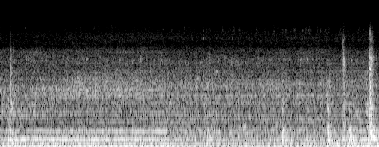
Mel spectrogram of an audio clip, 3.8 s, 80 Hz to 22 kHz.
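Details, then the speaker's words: 1990 Mercedes-Benz 300SE W126 with M103 inline-six, idling just after delivery: low steady idle that rises and falls slightly once in closed loop; owner suspects a vacuum leak, not confirmed. "See the idle fluctuation up and down a little bit, because once it gets into closed loop, it adjusts, so I'm sure there's vacuum leak."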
